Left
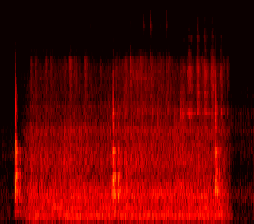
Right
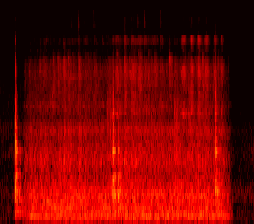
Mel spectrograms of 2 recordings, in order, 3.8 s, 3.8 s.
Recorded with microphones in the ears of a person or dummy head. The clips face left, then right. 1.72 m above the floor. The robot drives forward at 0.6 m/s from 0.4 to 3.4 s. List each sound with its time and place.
0.2 s hammering: 30° right (ahead or behind); by 3.4 s 15° right (ahead or behind)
